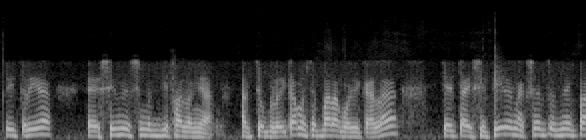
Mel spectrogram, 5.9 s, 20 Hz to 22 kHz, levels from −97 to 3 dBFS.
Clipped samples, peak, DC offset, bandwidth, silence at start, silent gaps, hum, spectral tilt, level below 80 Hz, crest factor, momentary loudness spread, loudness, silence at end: under 0.1%; -12 dBFS; under 0.1%; 5.8 kHz; 0.05 s; none; none; -9.5 dB/octave; -68 dBFS; 18 dB; 6 LU; -31 LUFS; 0 s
